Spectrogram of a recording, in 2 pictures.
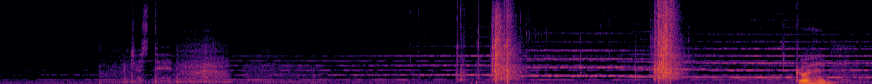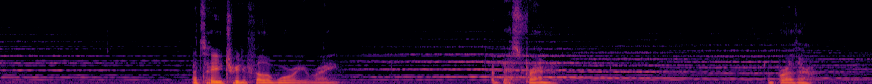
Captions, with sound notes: - I just did. (slow music) (gun clicking) Go ahead. That's how you treat a fellow warrior, right? A best friend? A brother?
